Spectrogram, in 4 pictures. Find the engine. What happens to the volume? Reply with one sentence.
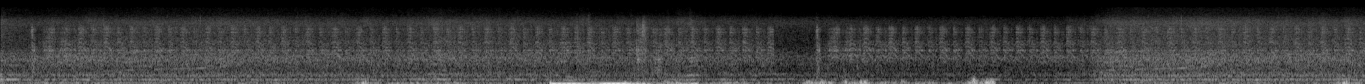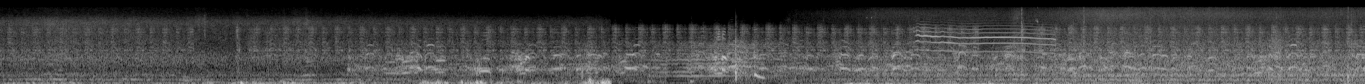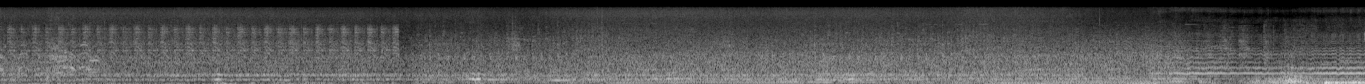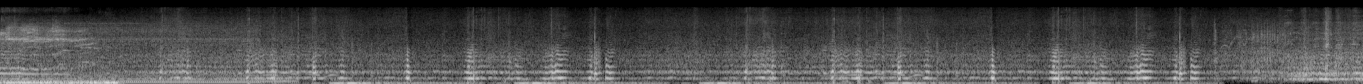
The volume of the engine goes up, then down.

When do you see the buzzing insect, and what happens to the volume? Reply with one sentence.
The buzzing insect can be heard from 0.0 to 54.5 s, getting louder.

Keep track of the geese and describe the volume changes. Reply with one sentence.
The loudness of the geese stays about the same.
